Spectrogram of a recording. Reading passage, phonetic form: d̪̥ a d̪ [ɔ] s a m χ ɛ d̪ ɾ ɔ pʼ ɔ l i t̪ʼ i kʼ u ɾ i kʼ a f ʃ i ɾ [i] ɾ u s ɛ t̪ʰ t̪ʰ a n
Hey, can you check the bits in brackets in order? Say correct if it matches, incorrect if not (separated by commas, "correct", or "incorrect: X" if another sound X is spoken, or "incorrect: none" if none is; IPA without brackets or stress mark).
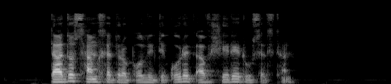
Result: correct, correct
